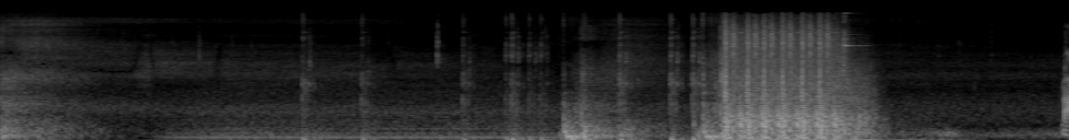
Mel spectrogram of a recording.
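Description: Gunfire in the video game CS:GO during a pro Mousesports versus Evil Geniuses match on the Nuke map, with scattered single shots building to a sustained loud automatic burst, then fading to quiet game ambience.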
